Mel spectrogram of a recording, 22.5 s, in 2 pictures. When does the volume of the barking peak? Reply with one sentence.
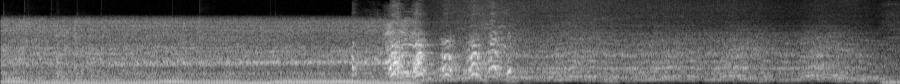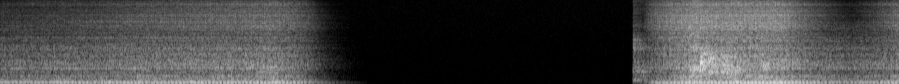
The volume of the barking peaks at 5 seconds.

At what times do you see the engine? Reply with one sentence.
You can hear the engine from 0.0 to 15.2 s and from 19.3 to 22.4 s.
